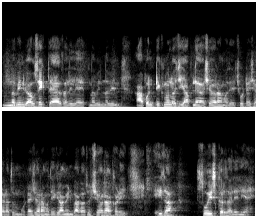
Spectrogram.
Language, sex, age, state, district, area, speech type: Marathi, male, 18-30, Maharashtra, Akola, rural, spontaneous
